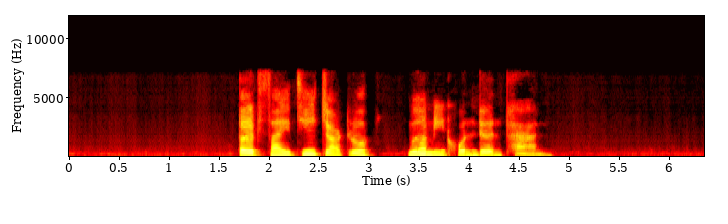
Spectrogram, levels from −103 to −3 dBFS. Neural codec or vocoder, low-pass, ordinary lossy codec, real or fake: codec, 16 kHz, 1 kbps, FreqCodec, larger model; 7.2 kHz; none; fake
